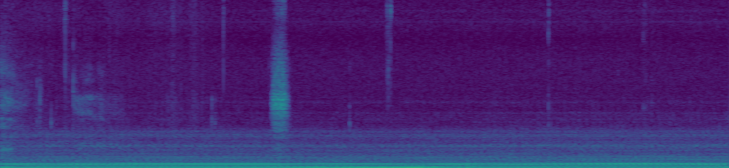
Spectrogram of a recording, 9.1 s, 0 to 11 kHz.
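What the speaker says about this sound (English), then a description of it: "revving the car to 1500, holding it for 10 to 15 seconds, then up to 2500" A Ford Mustang GT with the 5.0 engine idles, then is held at a steady low rev as a continuous close rumble with a slight swell partway through.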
